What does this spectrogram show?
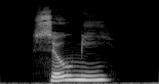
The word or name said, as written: SoMe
